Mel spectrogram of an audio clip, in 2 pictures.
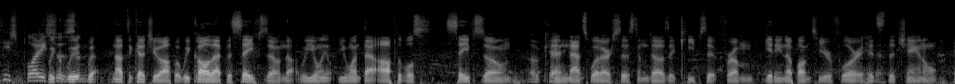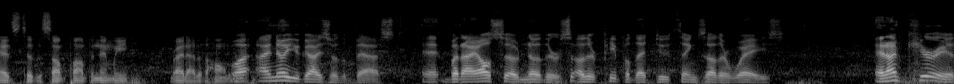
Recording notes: live from the Home and Garden Show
